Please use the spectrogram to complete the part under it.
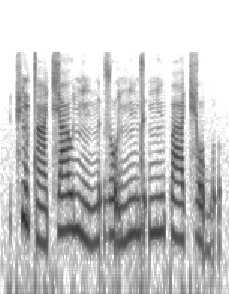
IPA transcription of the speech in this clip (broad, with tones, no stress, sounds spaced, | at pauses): t͡ɕ ũ˦˨ t ã˨ t͡ɕ a˦ ʊ̯ ɲ ĩ˨ ŋ ɪ˦ ʔ z o̰˦˨ ʊ̯ ɲ ĩ˦ d ɪ˦ ʔ ɲ ĩ˦ p ä˦ t͡ɕ o̰˦˨ ʊ̯ b ʊ˦ ʔ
